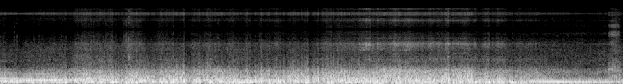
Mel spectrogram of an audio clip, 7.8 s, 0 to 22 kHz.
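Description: BMW 328i engine running at low speed as the car rolls and slows, heavily buffeted by wind noise on the microphone, with a steadier low engine hum near the end.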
